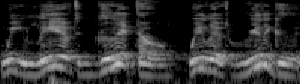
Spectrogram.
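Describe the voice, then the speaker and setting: Noticeable background noise and audible room echo surround a woman whose animated tone brings very wide pitch swings. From East Texas, raised near Shreveport, Louisiana border. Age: 30s. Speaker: YouTuber telling her life story. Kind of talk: casual storytime monologue.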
